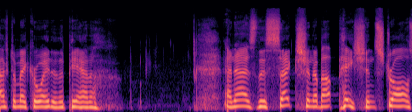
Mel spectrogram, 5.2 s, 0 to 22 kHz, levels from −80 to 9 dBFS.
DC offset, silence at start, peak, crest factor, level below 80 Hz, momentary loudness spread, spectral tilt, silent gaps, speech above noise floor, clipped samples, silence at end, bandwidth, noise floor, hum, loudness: under 0.1%; 0 s; 0 dBFS; 14 dB; -48 dBFS; 9 LU; -5.5 dB/octave; none; 42 dB; under 0.1%; 0 s; 13.5 kHz; -54 dBFS; none; -12 LUFS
